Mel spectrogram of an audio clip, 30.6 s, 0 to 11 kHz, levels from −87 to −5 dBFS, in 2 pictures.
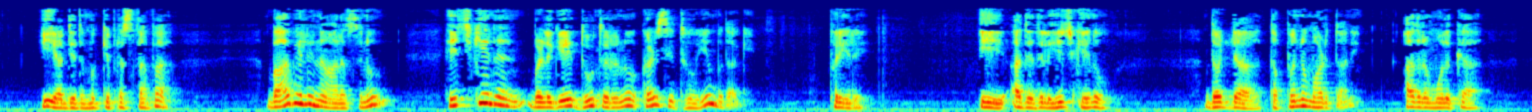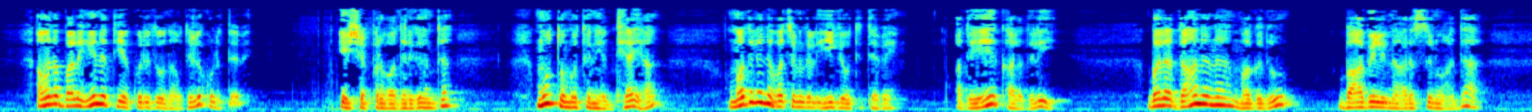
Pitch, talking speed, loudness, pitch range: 135 Hz, 75 wpm, -21 LUFS, 100-165 Hz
